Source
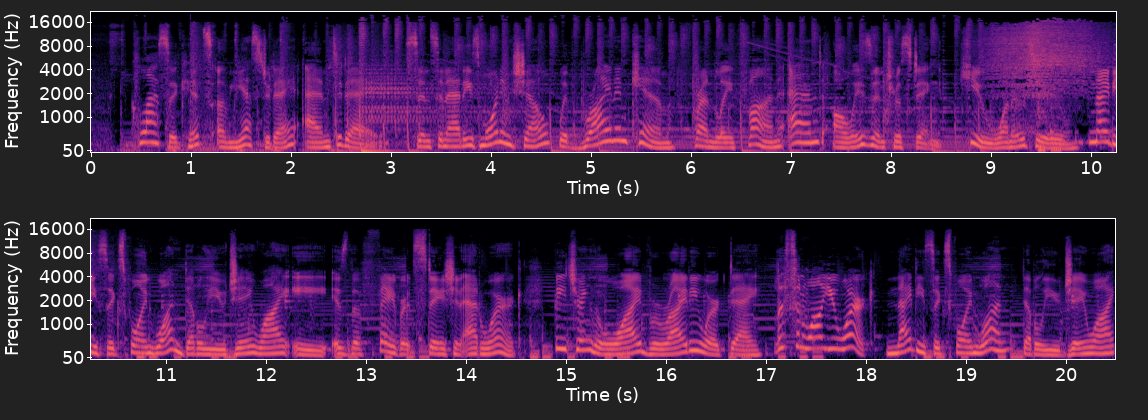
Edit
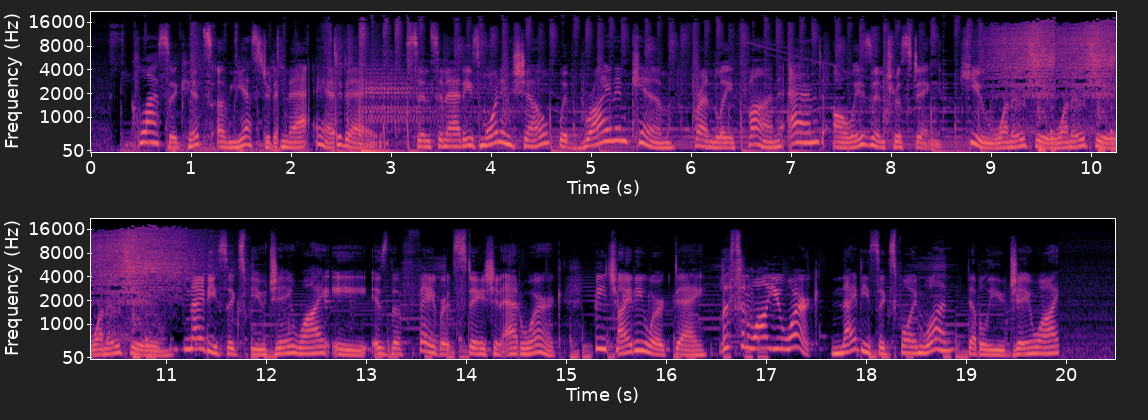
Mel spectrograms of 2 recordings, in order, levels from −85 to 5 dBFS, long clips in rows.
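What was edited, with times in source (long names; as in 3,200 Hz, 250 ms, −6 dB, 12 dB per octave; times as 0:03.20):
0:01.87–0:02.44: reverse
0:09.05–0:09.65: repeat, 3 plays
0:10.66–0:11.46: remove
0:15.13–0:16.08: remove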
